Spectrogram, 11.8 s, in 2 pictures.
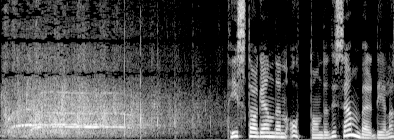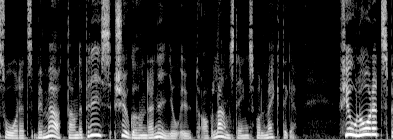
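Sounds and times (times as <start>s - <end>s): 
applause: 0.0s - 3.4s
speech: 3.4s - 11.8s.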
